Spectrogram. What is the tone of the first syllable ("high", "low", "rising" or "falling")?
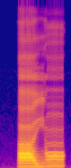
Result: low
